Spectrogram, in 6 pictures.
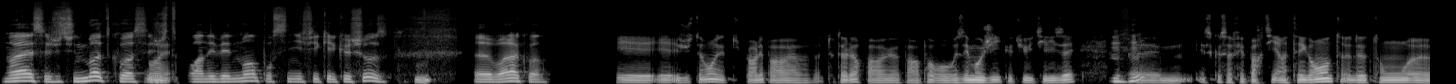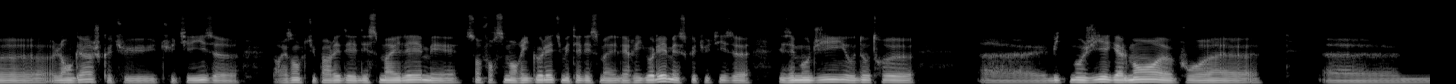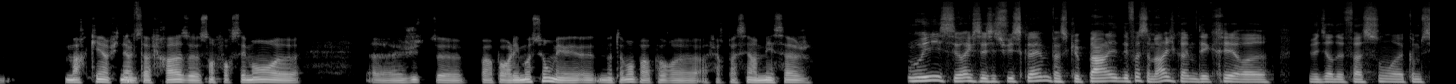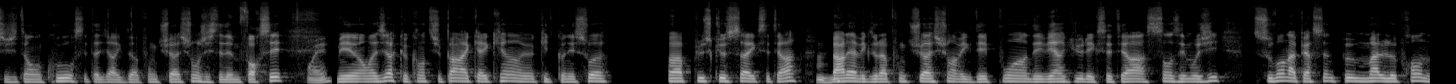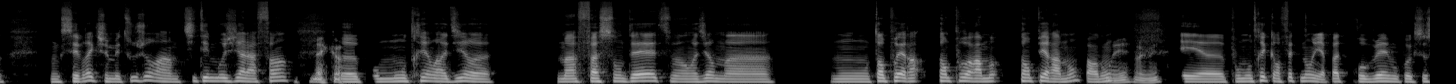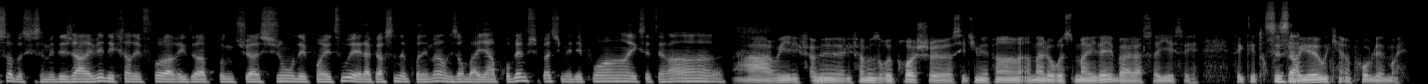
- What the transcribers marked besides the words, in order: tapping; other background noise; drawn out: "heu"; drawn out: "heu, hem"; stressed: "marquer"; "tempérament-" said as "temporament"
- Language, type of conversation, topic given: French, podcast, Comment les réseaux sociaux ont-ils changé ta façon de parler ?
